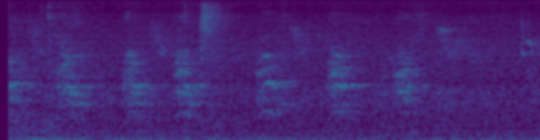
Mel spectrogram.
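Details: Dogs barking in a repeated series, roughly one short bark every half second, over a steady low rumble of background noise.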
